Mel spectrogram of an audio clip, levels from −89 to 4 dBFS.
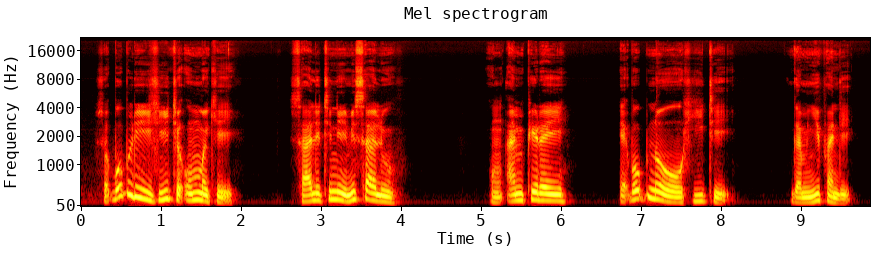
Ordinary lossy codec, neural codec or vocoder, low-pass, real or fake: none; none; none; real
